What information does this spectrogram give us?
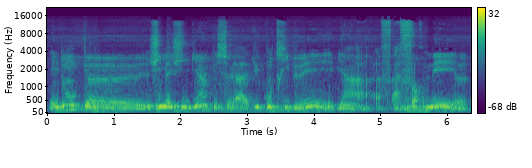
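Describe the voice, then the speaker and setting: A man interviewing an artist, asking long questions in a slow, halting way with many fillers. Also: mid-range voice, warm tone. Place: lecture room. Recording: echoey room with faint noise.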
